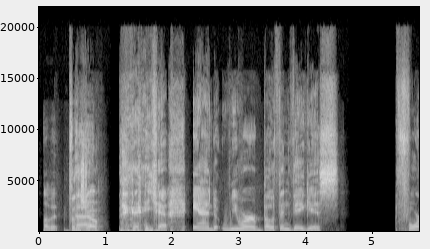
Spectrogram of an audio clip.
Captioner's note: laughs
